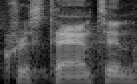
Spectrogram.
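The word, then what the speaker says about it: Krrsantan: K or black Christ tanton that's how it's pronounced Christ tanton I actually looked it up and that fight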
